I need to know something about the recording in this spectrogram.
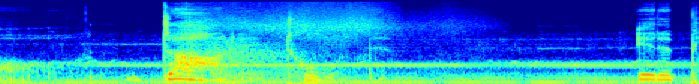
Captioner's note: light whooshing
